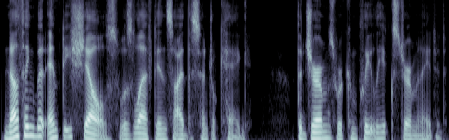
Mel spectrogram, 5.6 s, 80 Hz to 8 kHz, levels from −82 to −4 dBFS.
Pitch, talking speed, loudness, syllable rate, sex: 125 Hz, 160 wpm, -21 LUFS, 5.7 syllables/s, male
